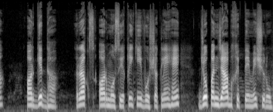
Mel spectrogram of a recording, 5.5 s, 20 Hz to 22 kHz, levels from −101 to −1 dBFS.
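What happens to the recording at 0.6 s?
At 0.6 s the speech carries on intact, with no dropout, click, distortion or other fault at that moment.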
